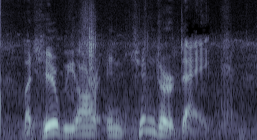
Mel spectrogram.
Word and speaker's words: Kinderdijk: Well, there is a J, but in the Dutch alphabet, an I and a J next to each other is pronounced A.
